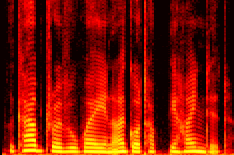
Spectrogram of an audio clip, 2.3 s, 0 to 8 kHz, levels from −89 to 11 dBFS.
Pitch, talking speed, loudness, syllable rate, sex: 205 Hz, 255 wpm, -16 LUFS, 6.4 syllables/s, female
